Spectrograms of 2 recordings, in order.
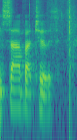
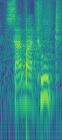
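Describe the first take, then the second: First: Said in the usual way. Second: "Sabatooth" said as SAH-ba-toot, open a, ending on a t with a rise; the artist's own pronunciation. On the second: Retold or imitated. Record collector trying the artist's own way of saying "Sabatooth", rising at the end. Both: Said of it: "I think that's how he says it".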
